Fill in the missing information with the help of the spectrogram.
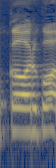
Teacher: तो यहाँ पर जो अल्प प्राण के वर्ण यहाँ पर हैं वो हैं क और ग, ठीक है, पहले से क और थर्ड कॉलम से ग, तो क और ग अल्प प्राण में आ जाएंगे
